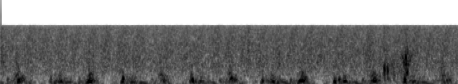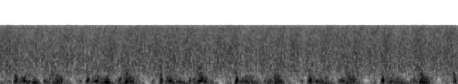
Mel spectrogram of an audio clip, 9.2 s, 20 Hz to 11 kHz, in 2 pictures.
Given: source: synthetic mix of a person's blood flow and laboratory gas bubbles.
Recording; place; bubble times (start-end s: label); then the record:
Doppler ultrasound of blood flow; precordium
3.77-4.18 s: bubbles
From the record:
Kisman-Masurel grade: 113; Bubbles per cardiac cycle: 1 to 2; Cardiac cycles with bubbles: 1 to 10%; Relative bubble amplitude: loud (0.450 to 0.775); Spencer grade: 1 (occasional bubble signal discernible with the cardiac motion signal, with majority of cardiac periods free of bubbles); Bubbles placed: anywhere in the cardiac cycle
